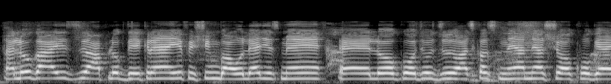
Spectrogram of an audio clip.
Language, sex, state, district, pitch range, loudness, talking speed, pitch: Hindi, female, Bihar, Sitamarhi, 255-275 Hz, -10 LUFS, 205 wpm, 265 Hz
